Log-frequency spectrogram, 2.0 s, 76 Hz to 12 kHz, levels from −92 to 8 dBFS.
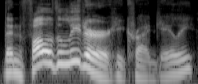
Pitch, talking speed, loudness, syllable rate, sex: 170 Hz, 210 wpm, -15 LUFS, 5.4 syllables/s, male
